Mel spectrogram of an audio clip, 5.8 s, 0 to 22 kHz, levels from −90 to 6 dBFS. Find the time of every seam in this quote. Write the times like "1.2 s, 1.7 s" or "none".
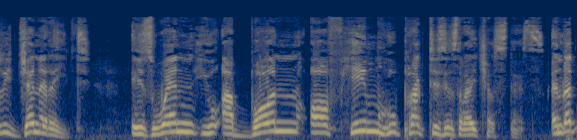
1.1 s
